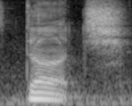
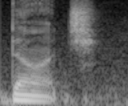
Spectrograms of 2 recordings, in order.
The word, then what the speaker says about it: Duntsch: D-U-N-T-S-C-H, Dunch. I guess they pronounce it Dunch.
